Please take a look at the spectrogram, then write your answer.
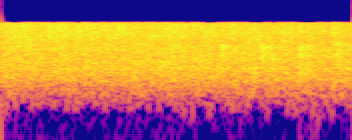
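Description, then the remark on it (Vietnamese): A large church audience claps loudly and steadily at the preacher's call for a big round of applause, a dense, unbroken wash of applause with no pauses and no voices standing out, holding at full strength for the whole few seconds. “Thì một tràng pháo tay thật to lên thưa anh chị em.”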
